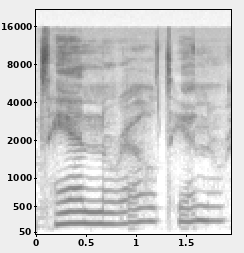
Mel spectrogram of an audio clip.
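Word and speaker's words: Tanerelle: I always pronounce it wrong. Tanrell.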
